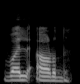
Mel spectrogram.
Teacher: रा और दाद दोनों को पुर पढ़ा जाएगा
